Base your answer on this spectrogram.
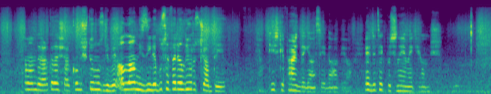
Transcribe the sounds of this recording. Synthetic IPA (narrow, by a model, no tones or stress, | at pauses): t̪ʰamamd̪ɯɾaɾkad̪aʃlˠaɾkʰo̞nuʃt̪ʰuːmuzɟibɪʔalˠːaːɦɯnizniːlʲɛbusefæɾalˠɯjo̞ɾuz̥t͡ʃʰant̪ʰɯjɯ | jacʲʰɛʃcɛfæɾd̪id̪ɛɟælʲsejd̪abḭjo̰ | ɛvd̪ɛt̪ʰɛc̚bʰaʃɯnajemɛcʰjomuʃ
